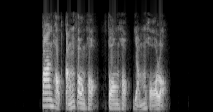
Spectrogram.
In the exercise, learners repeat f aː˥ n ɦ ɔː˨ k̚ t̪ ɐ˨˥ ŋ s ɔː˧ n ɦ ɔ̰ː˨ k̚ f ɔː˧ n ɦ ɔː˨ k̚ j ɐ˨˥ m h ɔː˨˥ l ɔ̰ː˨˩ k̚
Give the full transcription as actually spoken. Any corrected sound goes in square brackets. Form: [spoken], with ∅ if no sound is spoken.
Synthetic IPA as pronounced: f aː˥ n ɦ ɔː˨ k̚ t̪ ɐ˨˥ ŋ [f] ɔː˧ [ŋ] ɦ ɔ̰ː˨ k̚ f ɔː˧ [ŋ] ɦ ɔː˨ k̚ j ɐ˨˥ m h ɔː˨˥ l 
